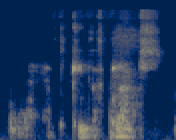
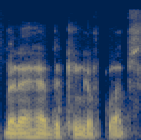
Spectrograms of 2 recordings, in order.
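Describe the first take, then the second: First: It is spoken in a whisper. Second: It is spoken in a normal voice.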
